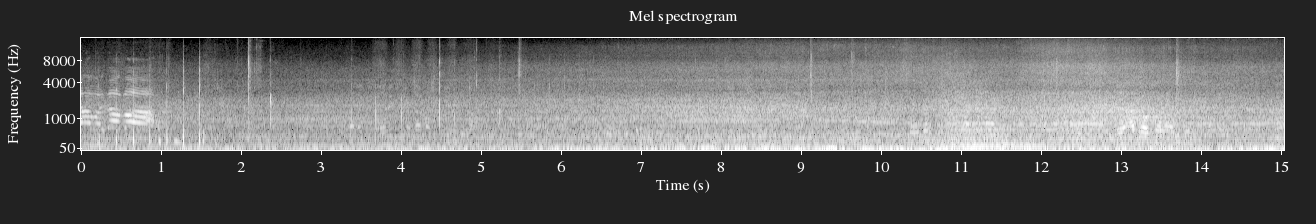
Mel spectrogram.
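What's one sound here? Young men shout to each other across an open field in the distance.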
